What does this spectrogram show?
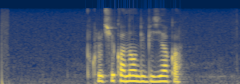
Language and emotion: Russian, neutral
